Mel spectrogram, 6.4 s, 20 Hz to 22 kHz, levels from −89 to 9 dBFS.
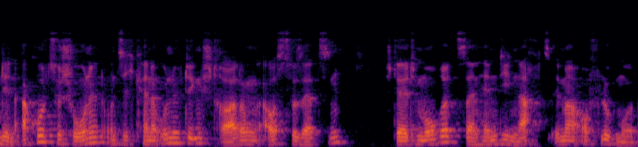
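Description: No technical faults can be heard anywhere in this speech recording.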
